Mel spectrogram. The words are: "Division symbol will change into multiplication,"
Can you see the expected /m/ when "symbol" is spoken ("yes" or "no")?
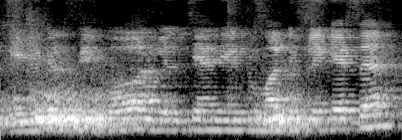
no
